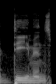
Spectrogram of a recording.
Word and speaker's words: daemon: There's a point where you end up getting attacked by a daemon, or I call them daemons, but they're demons, but they're spelled like daemon. I guess that's just another way to spell demon, but Daemon.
